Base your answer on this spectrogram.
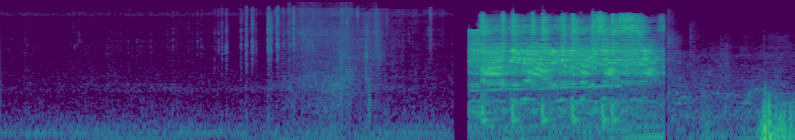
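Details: Quiet low hum, then a loud, hissing, rain-like burst for three seconds, ending with a low thump, and no animal call heard.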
